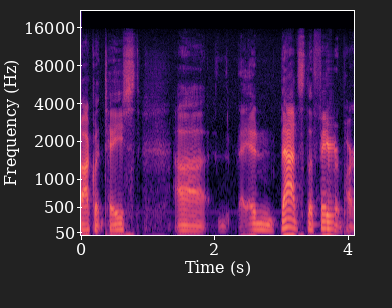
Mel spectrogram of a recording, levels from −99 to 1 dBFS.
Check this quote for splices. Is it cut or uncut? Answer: uncut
